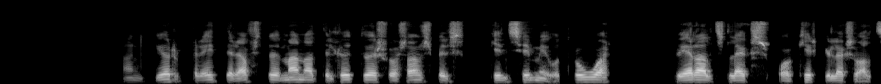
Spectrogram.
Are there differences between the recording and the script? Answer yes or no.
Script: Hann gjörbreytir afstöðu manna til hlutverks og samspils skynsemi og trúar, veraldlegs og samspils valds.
yes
